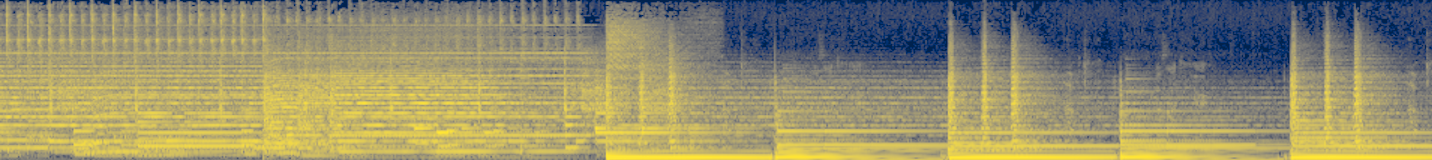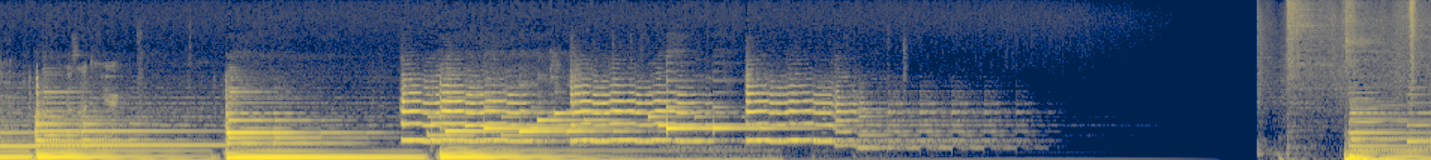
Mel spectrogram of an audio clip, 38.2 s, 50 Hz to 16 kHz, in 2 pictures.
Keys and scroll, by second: 0.4 space, 3.6 Delete, 5.2 Delete, 8.3 space, 12.5 space, 21.7 ctrl+h, 21.9 ctrl+space, 26.2 2, 28.8 space, 31.4 Return, 33.5 ctrl+k, 35.0 ctrl+k, 35.4 ctrl+h.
